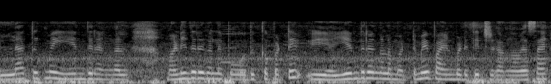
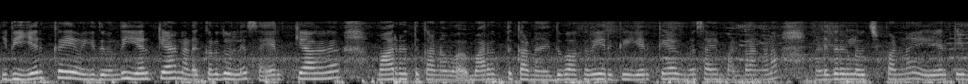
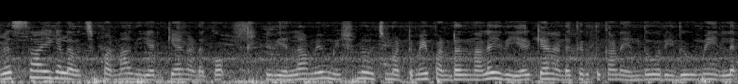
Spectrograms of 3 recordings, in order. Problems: background sounds at intervals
